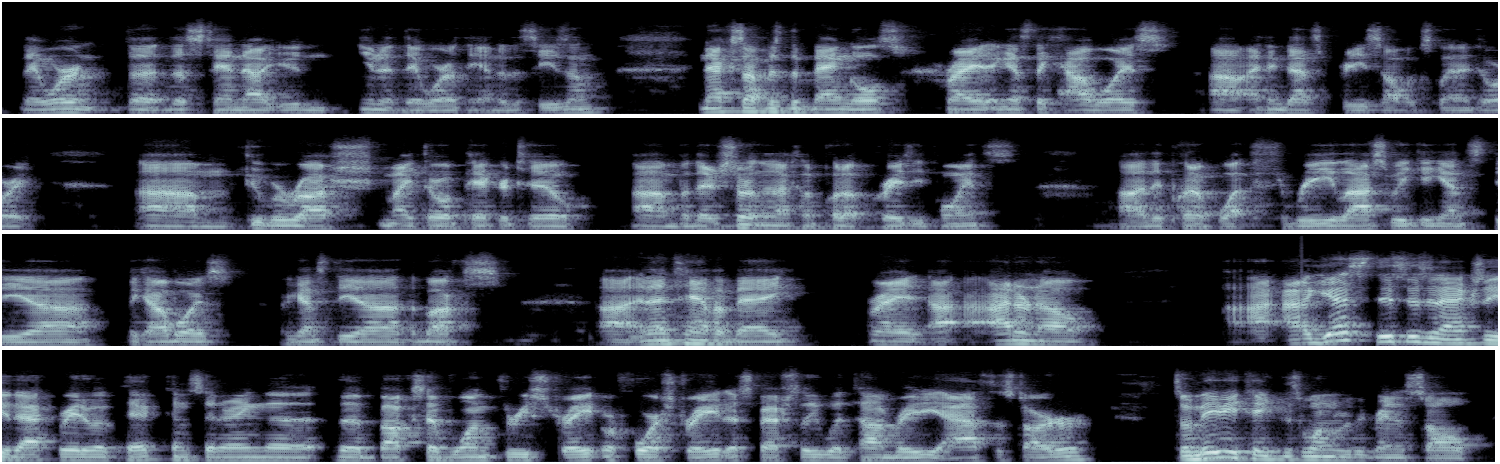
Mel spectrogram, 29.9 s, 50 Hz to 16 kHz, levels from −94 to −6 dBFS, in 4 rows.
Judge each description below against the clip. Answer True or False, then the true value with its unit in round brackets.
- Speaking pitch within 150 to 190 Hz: False (105 Hz)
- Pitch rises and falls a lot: True (7.0 semitones)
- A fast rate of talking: True (235 wpm)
